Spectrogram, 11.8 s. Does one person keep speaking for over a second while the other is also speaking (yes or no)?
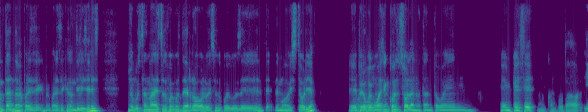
no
